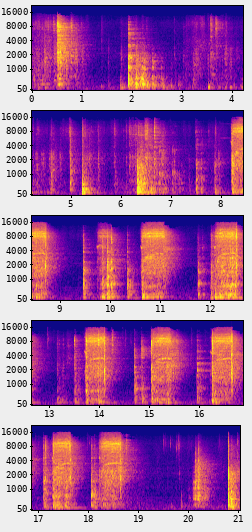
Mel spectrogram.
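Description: Cordless drill with a nut-driver bit backing sheet-metal screws out of a steel forge housing, run in a quick series of short bursts in the second half. Before that there is a few seconds of knocking and clatter from the sheet-metal parts being handled.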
